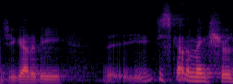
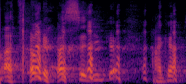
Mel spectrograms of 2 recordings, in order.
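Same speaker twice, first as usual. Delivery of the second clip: louder, higher, through laughter; laughing; 9 semitones higher, 9 dB louder than usual. Real, not acted. Guest joking about offering the star show tickets, laughing. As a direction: crack up while telling the joke.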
